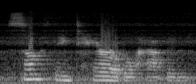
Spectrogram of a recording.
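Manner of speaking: ordinary delivery, nothing marked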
